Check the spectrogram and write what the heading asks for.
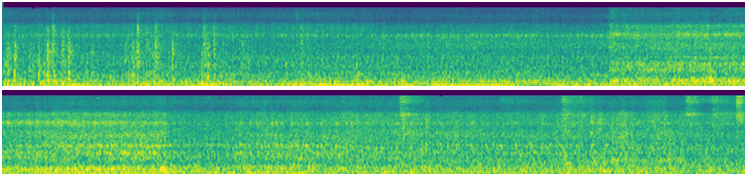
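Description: Heavy vehicle's diesel engine running steadily, getting louder and busier for a few seconds midway, with a couple of short sharp knocks.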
